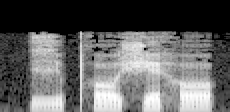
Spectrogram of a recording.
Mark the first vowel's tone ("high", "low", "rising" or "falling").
low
